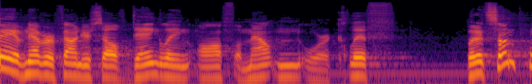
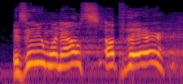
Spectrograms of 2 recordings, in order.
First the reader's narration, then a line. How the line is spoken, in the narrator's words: After several moments of hesitation and with fear, the hiker yelled back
